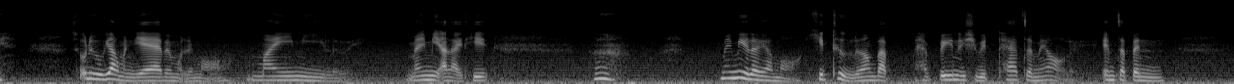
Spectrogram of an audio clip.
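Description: From the start the speech has channel delay (comb filtering): one channel lags by a fraction of a millisecond, so the mono sum carves evenly spaced notches from about 5 kHz, visible as dark horizontal bands on a spectrogram.

From 0.87 s to the end, a steady, raspy 60 Hz mains buzz sits about 15 dB below the speech, drawn as a comb of stacked harmonic lines reaching several kilohertz.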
